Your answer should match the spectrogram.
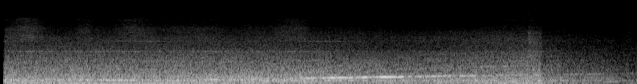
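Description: Hankyu 5300-series electric train pulling out of the platform: wheels and body rumbling, with a motor whine that rises steadily in pitch as it picks up speed. The sound fades away near the end as the train leaves.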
